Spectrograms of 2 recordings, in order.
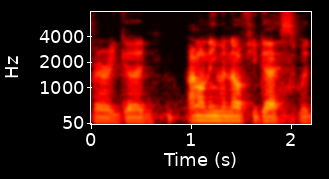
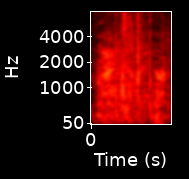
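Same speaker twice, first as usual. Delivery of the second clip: whisper; 11 dB quieter, faster than usual. Real, not acted. Whispering after coming back.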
